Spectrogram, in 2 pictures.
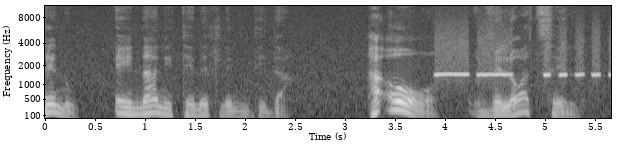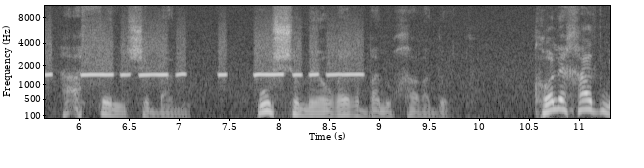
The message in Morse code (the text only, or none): M5CEX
